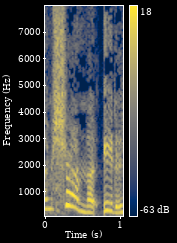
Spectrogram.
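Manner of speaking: ordinary delivery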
